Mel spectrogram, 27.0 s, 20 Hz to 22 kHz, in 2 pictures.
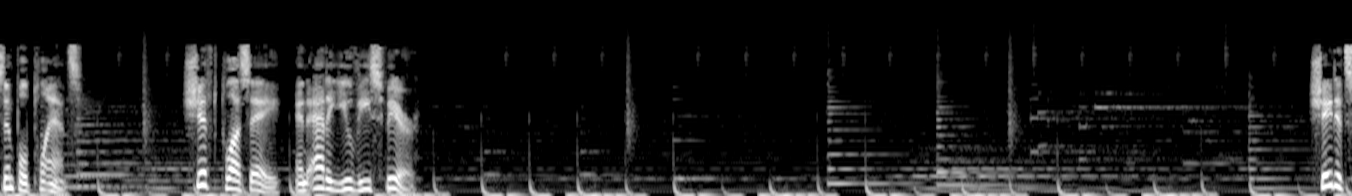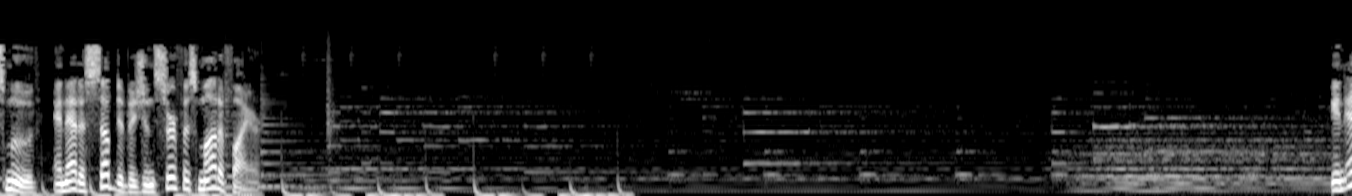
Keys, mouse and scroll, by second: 2.1 shift+a, 7.9 click, 8.9-9.5 middle drag, 9.5-9.9 scroll up 2, 9.9-11.1 shift+middle drag, 11.1 click, 12.1-13.5 right drag, 13.5-16.5 shift+middle drag, 16.9 click, 18.0-21.1 drag, 21.6 scroll up 1, 22.4 Tab, 25.6 2, 25.9 click.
